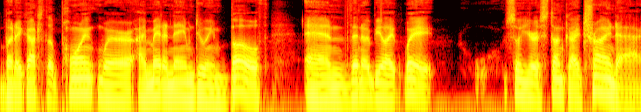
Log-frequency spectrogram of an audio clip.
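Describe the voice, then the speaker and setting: A man with an American accent speaks at a fairly low pitch and a moderate pace. His pitch variation is ordinary, and the background is quiet. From California, Bakersfield. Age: 40s. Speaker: actor and stuntman. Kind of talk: casual chat.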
